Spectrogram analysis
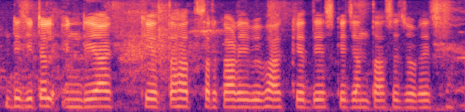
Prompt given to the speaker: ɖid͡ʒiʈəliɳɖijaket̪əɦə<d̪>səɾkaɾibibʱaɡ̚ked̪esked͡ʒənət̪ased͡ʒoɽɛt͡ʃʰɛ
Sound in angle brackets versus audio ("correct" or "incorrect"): incorrect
